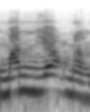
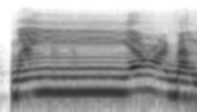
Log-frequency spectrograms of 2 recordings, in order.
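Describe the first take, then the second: First: The n sound is pronounced clearly before ya. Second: The n merges into ya with a long nasal sound. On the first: The speaker calls it wrong. "tidak dibaca dengan man ya'mal" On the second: The speaker calls it right. "tapi dibaca dengan mai ya'mal, disertai dengan gunnah yang kita panjangkan atau naik suaranya ke hidung"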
